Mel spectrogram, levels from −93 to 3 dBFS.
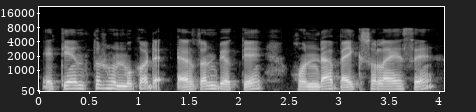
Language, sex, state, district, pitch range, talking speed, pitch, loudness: Assamese, male, Assam, Kamrup Metropolitan, 120-150 Hz, 135 wpm, 130 Hz, -16 LUFS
